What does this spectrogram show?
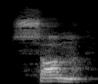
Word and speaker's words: sommes: Somme. Eu coloquei um acentozinho para fazer a distinção com o on, que a gente vai ver depois. Então a pronúncia é somme, somme, e tudo fica nous sommes.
